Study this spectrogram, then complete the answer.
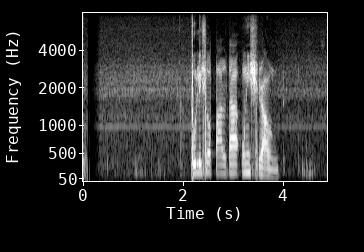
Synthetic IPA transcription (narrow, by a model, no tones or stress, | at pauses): puliʃopalʈaʔuniʃɾawɳɖ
